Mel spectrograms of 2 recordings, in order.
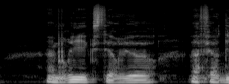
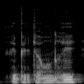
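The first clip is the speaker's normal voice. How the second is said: plain reading voice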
